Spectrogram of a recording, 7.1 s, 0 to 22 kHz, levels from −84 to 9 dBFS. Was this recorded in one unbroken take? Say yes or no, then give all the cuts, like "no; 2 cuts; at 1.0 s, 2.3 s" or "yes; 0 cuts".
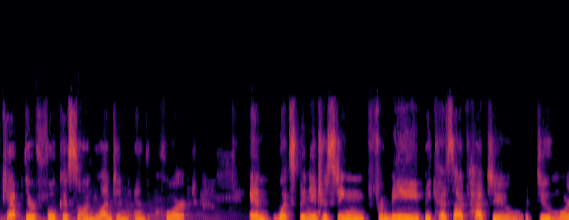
yes; 0 cuts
